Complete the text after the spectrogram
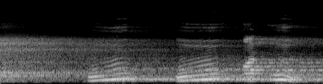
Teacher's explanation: उस उच्चारण में एकमात्रिकता, द्विमात्रिकता और त्रिमात्रिकता का स्पष्ट उल्लेख हो जाता है, स्पष्ट जो है ज्ञान हो जाता है।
